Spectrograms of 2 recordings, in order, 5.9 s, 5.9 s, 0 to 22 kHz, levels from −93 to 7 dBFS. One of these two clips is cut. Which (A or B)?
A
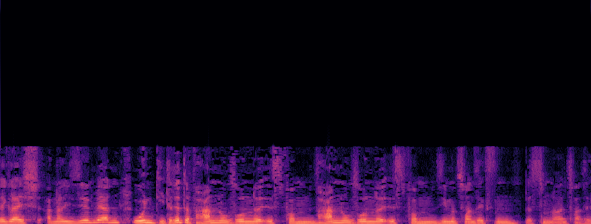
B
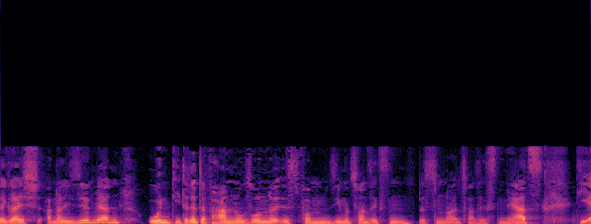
A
